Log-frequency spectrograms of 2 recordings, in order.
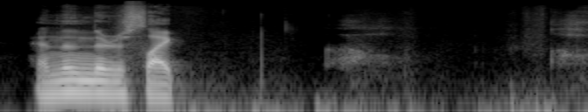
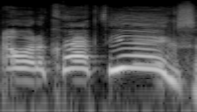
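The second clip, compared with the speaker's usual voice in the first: put-on high, squeaky child voice asking to help; very high small-child voice, eager; eager little kid. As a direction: play the kid begging for a turn. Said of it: "they're like".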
